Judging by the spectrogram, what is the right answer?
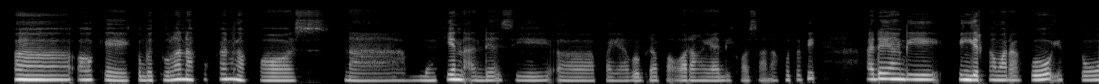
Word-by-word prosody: Eee, 215 -1 +7 0.2
oke 215 -1 -6 0.3
kebetulan 195 +4 0
aku 220 +2 -24
kan 245 0 0
ngekos, 180 -4 -3 0.2
nah 175 -2 -7 0.4
mungkin 185 +5 0
ada 185 -1 -8
sih, 185 -2 -12 0.2
eee, 175 -1 -9
apa 175 - -19
ya 170 - -13
beberapa 175 +1 -11
orang 180 -1 -6
ya 175 - -6
di 180 - -11
kosan 90 0 -17
aku, 200 +2 -13
tapi 215 +6 -11 0.5
ada 240 +2 +2
yang 250 -2 +6
di - - 0 0.4
pinggir 210 -2 +6
kamar 205 -1 -2
aku 210 +2 -5 0.2
itu, 210 -1 -15
195 Hz, 145 wpm, -19 LUFS, 180-215 Hz, 0.5 s, Eee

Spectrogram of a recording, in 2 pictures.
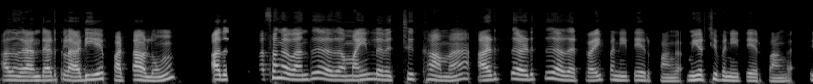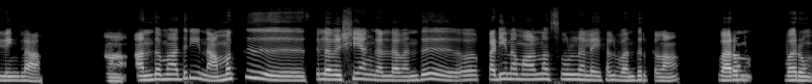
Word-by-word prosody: அது 200 - 0 0.2
அந்த 190 +1 0
இடத்துல 200 -1 0
அடியே 220 +6 +2
பட்டாலும், 190 +2 +2 0.5
அது 225 0 +5 0.4
பசங்க 290 +4 +1
வந்து 225 +5 -2
அத 205 -1 -1
மைண்டில 225 +4 +1
வெச்சுக்காம 220 -2 -3 0.4
அடுத்து, 240 +5 -1
அடுத்து 235 +5 -4
அத 200 - 0 0.2
ட்ரை 180 +1 +2
பண்ணிட்டே 195 -2 -3
இருப்பாங்க, 155 -3 -7
முயற்சி 220 +4 +1
பண்ணிட்டே 175 -2 -2
இருப்பாங்க 150 -1 -7 0.2
இல்லிங்களா? 185 -2 +1 0.8
அ - - -1 0.3
அந்த 215 +4 +3
மாதிரி 280 +5 0 0.2
நமக்கு 250 - 0 0.6
சில 245 -1 -1
விஷயங்கள்ல 220 -6 +1
வந்து, 205 +5 0 0.4
அ - - -1 0.2
கடினமான 240 0 +2
சூழ்நிலைகள் 210 -4 0
வந்திருக்கலாம், 185 -2 -2 0.5
வரணும் 205 +1 +4 0.3
வரும். 190 -2 +3
210 Hz, 125 wpm, -24 LUFS, 190-235 Hz, 0.8 s, அது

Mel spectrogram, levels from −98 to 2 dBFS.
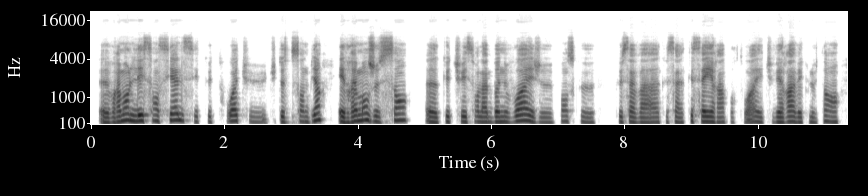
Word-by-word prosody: heu - - +2
vraiment 180 +8 +3
l'essentiel 205 +2 +4
c'est 205 -4 -12
que - - -9 0.2
toi 195 0 +3
tu 170 -4 -15
tu - - -19
te 175 - -1
sentes 180 0 -6
bien 220 +7 +3 0.2
et 175 - +6
vraiment 195 +8 +5
je 185 -4 0
sens, 220 +6 0 0.3
heu, 170 -2 +3
que 180 - -4
tu 180 0 -6
es - - +4
sur 180 +1 -8
la 170 -1 +1
bonne 170 +1 +1
voie 195 +5 +4
et 180 - +2
je 160 0 -9
pense 185 -1 -8
que 160 -3 -10 0.4
que 175 - -3
ça 170 0 -2
va 160 +1 -3
que 170 +1 -18
ça 165 -1 -5
que - - 0
ça 180 0 +3
ira 165 -2 +1
pour 165 -2 -22
toi 175 - -3
et 165 - -4
tu 155 - -22
verras, 165 +2 +2
avec 165 -3 -2
le 165 -2 -7
temps, 185 0 -3
hein, 170 - -6
175 Hz, 235 wpm, -24 LUFS, 165-195 Hz, 0.4 s, et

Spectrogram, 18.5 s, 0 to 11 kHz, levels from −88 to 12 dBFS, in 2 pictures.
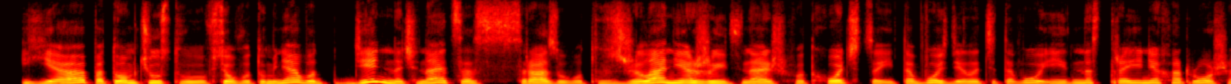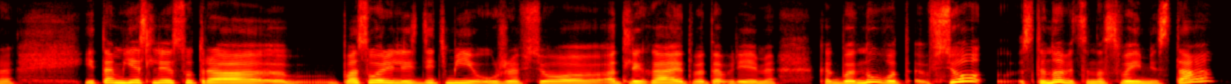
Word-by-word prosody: я 215 - 0
потом 230 +2 +2
чувствую: 190 -6 -1
всё, 190 +6 +1
вот 170 +4 -6
у 195 - 0
меня, 265 +9 0
вот 225 -5 +1
день 270 - +3
начинается 200 0 -2
сразу, 185 +2 -3
вот 160 -1 -9
с 165 -1 -9
желания 245 - +3
жить, 210 -7 0
знаешь, 190 +3 -3
вот 165 - -7
хочется 250 -7 +1
и 160 -1 -6
того 185 - -2
сделать, 190 -3 -4
и - - -15
того, 225 +6 -4
и 215 -1 -5
настроение 245 +3 -3
хорошее, 230 -6 -5 0.5
и - - -2
там, 265 -1 +3
если 265 0 +3
с 255 - -8
утра, 245 -2 +4
эм, 160 +5 -6
поссорились 245 -1 +3
с - - -8
детьми, 240 +2 0
уже 220 +1 -2
всё 195 -5 -1
отлегает 210 +2 +1
в - - -6
это 195 0 -2
время. 180 -3 -2 0.3
Как 215 -1 -5
бы, 220 +1 +5
ну, 300 +7 +3
вот, 230 -5 +1
э, - - -8
всё, 395 +8 +3
э, 405 0 -15
становится 235 - +2
на 205 - -1
свои 215 +2 +3
места. 255 - -2
220 Hz, 170 wpm, -23 LUFS, 190-245 Hz, 0.5 s, бы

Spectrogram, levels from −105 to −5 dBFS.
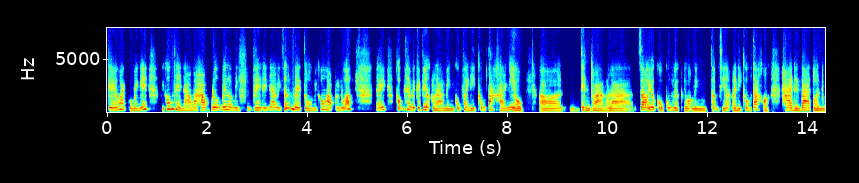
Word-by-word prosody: kế 220 -1 +2
hoạch 285 +3 0
của 175 - -6
mình 195 +1 -4
ấy, 305 - +4 0.3
mình - - -9
không 300 +1 +6
thể 265 -8 +1
nào 195 +1 -2
mà 210 - 0
học 235 -1 +5
được. 235 -1 +3
Bây 255 +1 +3
giờ 255 - 0
mình 215 -2 -4 0.3
về 215 -1 0
đến 205 +1 -6
nhà 250 -1 -1
mình 210 -2 -4
rất - - +4
là 425 - +1
mệt 220 -3 +3
rồi, 190 -1 -4
mình 190 - -10
không 265 0 -1
học 245 -3 +4
được - - -8
nữa. 220 - +3 0.5
Đấy, 240 +5 -2 0.2
cộng - - +1
thêm 275 - +2
với 225 - +2
cái 220 - +1
việc 255 -6 +3
là 180 -1 0
mình 180 0 -3
cũng - - -5
phải 265 - 0
đi 185 +1 -2
công 225 -1 -3
tác 260 - +5
khá 175 -1 -3
nhiều. 200 -6 +4 0.3
Ờ, 170 -1 -1 0.4
thỉnh 210 -7 0
thoảng 195 +1 +1
là 170 -1 -1 0.2
do 235 0 +7
yêu 235 0 +4
cầu 175 - 0
công 220 +5 -3
việc 210 -3 +3
thì 175 - -3
bọn 175 -1 -2
mình 165 -1 -2
thậm - - -5
chí 185 - -4
là 225 +3 -4
phải 155 - -1
đi 170 +3 -2
công 205 +1 -3
tác 240 +4 +3
khoảng - - -1 0.3
2 225 -1 +2
đến 175 -3 -1
3 215 -1 +7
tuần 170 -4 0
210 Hz, 280 wpm, -24 LUFS, 180-235 Hz, 0.5 s, do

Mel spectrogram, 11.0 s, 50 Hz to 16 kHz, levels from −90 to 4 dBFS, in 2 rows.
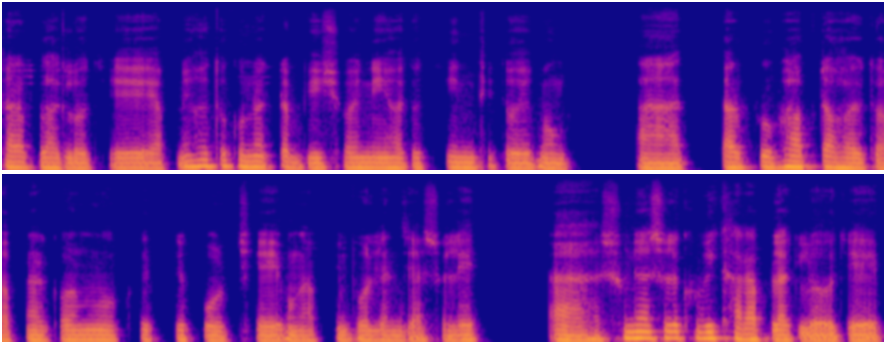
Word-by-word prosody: খারাপ 115 -3 +1
লাগলো 105 -1 +1 0.2
যে 105 - -3 0.3
আপনি 95 - -8
হয়তো 135 0 +1
কোনো 120 - +4
একটা 120 0 -4
বিষয় 110 +1 -1
নিয়ে 105 0 +3
হয়তো 105 0 -1
চিন্তিত। 110 -1 -1 0.2
এবং 100 +1 0 0.6
আ - - +3 0.4
তার 110 -1 +2
প্রভাবটা 120 +1 +3
হয়তো 105 -1 +1
আপনার 100 0 -2
কর্মক্ষেত্রে 105 +1 -2
পড়ছে 95 0 -4
এবং 100 - +1
আপনি 95 - -12
বললেন 100 -1 0
যে, - - -4
আসলে 100 0 -3 0.6
আ - - +5 0.3
শুনে 140 0 +5
আসলে 140 +1 +2
খুবই 135 -1 +4
খারাপ 115 -2 +2
লাগলো 105 - +1 0.2
যে - - +3
105 Hz, 170 wpm, -23 LUFS, 105-120 Hz, 0.6 s, আ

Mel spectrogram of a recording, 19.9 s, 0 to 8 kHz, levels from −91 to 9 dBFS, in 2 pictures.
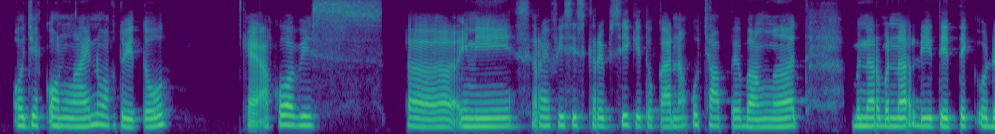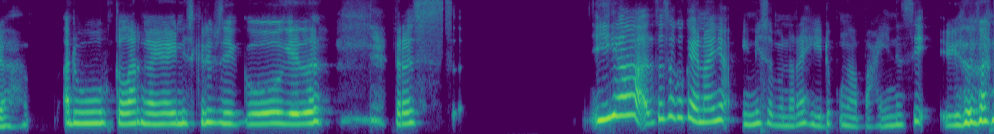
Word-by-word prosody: ojek 200 0 -3
online 185 -1 -1
waktu 195 -5 -4
itu. 185 +6 -3 0.7
Kayak - - -5
aku 215 0 +1
habis, 200 0 -4 0.9
eee, 175 -2 -2
ini, 180 +1 -1 0.2
revisi 195 0 -4
skripsi, 190 +1 -6
gitu, 190 -1 -6
kan. 175 +1 -5
Aku 190 +3 -7
capek 185 -2 -7
banget, 175 +2 -2 0.5
benar-benar 190 0 0
di 185 -1 0
titik 185 0 -3
udah, 185 0 -3 0.4
"Aduh, 250 0 +4
kelar 245 +1 +4
enggak, 235 -1 +3
ya, 235 - +2
ini 245 +1 +3
skripsiku?" 245 -1 +3
Gitu. 235 +2 +8 0.8
Terus 245 - -2 1.4
Iya. 335 +6 +9 0.3
Terus, 345 +6 -1
aku 380 -1 0
kayak 320 -6 +4
nanya, 300 +4 +2 0.2
"Ini 225 +2 0
sebenarnya 220 -1 -6
hidup 225 +4 -8
ngapain, 190 0 -8
sih?" 295 +4 -4 0.2
Gitu, 215 +4 +3
kan. 300 0 +6
200 Hz, 120 wpm, -20 LUFS, 185-245 Hz, 1.4 s, Iya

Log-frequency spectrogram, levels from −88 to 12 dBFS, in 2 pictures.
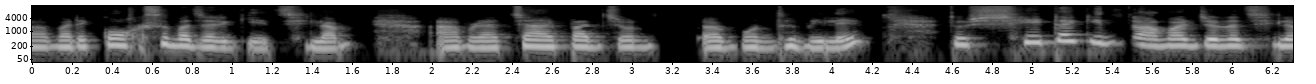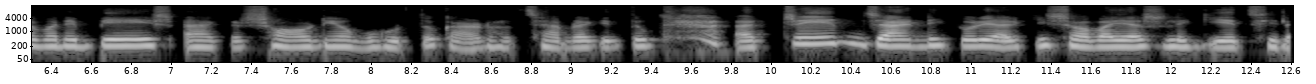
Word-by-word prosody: মানে 195 0 +1
কক্সবাজার 220 -5 +1
গিয়েছিলাম। 165 +1 -5 0.5
আমরা 180 -1 -2 0.2
৪-৫ 195 -2 +1
জন 190 0 -2 0.4
আ - - +2
বন্ধু 185 +2 -2
মিলে। 175 +3 +1 0.5
তো - - -1 0.2
সেটা 315 +3 +1
কিন্তু 285 -3 -3
আমার 220 +1 +1
জন্য 215 0 +4
ছিল 220 0 -4
মানে 205 0 +3 0.2
বেশ 215 +1 +7 0.2
আরেকটা 185 -2 -3
স্মরণীয় 195 -1 0
মুহূর্ত। 175 -1 -3 0.2
কারণ 165 0 -4
হচ্ছে 175 - -12
আমরা 180 +1 -1
কিন্তু 185 +3 -3 0.5
আ - - +5 0.2
ট্রেন 265 +1 +4 0.2
জার্নি 210 -1 +5
করে 205 0 +5
আরকি 195 +4 -1
সবাই 190 -1 +5
আসলে 200 -1 0
গিয়েছিলা 180 +1 0
195 Hz, 150 wpm, -23 LUFS, 180-215 Hz, 0.5 s, বেশ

